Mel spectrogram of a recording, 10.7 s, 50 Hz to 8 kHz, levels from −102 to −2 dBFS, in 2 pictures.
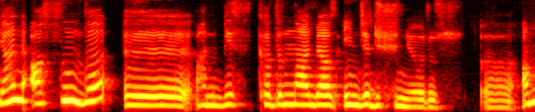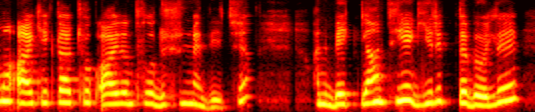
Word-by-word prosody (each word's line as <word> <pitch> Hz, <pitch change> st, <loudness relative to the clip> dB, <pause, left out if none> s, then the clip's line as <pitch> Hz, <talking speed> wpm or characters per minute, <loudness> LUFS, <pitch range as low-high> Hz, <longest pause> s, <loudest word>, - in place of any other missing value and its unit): Yani 370 Hz, +6 st, +5 dB
aslında, 330 Hz, +4 st, +3 dB, 0.3 s
eee, 235 Hz, -2 st, -1 dB
hani 240 Hz, -1 st, -6 dB
biz 255 Hz, 0 st, -9 dB
kadınlar 255 Hz, 0 st, -2 dB
biraz 250 Hz, -1 st, +1 dB
ince 250 Hz, 0 st, 0 dB
düşünüyoruz, 195 Hz, -5 st, -6 dB, 0.2 s
eee, -, -, -9 dB, 0.3 s
ama 340 Hz, +5 st, +3 dB
erkekler 300 Hz, +1 st, +2 dB
çok 310 Hz, 0 st, -4 dB
ayrıntılı 275 Hz, -1 st, 0 dB
düşünmediği 240 Hz, -7 st, -4 dB
için 340 Hz, -, -6 dB, 0.6 s
hani 270 Hz, -6 st, -1 dB
beklentiye 310 Hz, +7 st, +4 dB
girip 320 Hz, +4 st, -3 dB
de 295 Hz, -5 st, +4 dB
böyle, 310 Hz, -, +2 dB
265 Hz, 120 wpm, -24 LUFS, 240-305 Hz, 0.6 s, Yani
